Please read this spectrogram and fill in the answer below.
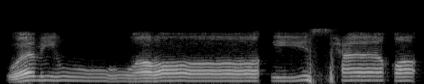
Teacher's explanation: حقق الأولى وسهل الثانية · Term: التسهيل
